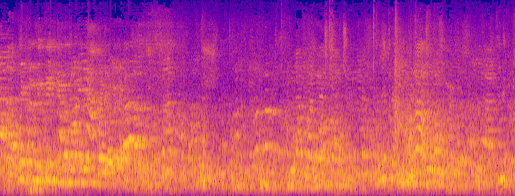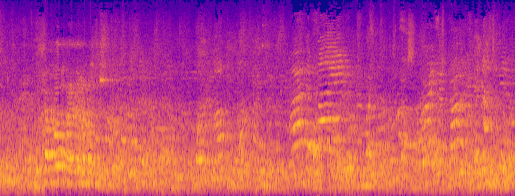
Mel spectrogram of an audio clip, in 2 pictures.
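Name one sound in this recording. A woman speaks into a microphone over a loudspeaker in an echoing hall.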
